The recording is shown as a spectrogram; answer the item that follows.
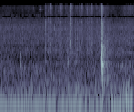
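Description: A bullpen pitch smacking into the catcher's leather mitt: one sharp pop about one and a half seconds in, over a steady low rumble of wind on the microphone.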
